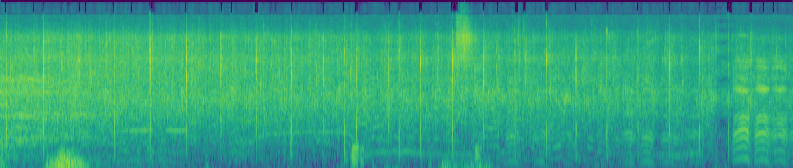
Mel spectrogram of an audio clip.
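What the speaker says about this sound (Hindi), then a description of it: "मैं देखना चाहता हूं कितनी तालियां उठती हैं।" An audience claps at a Hindi poetry recital, scattered applause with sharp individual claps running the whole stretch under an ongoing voice, with music-like tones near the end.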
